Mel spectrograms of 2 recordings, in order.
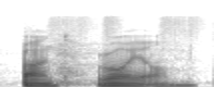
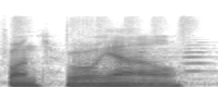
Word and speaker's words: Front Royal: canada i'm canadian and i was kind of influenced by the use of french language in this country the official languages are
